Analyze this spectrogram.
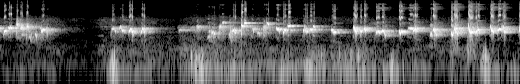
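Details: Sooty-headed bulbul in long, rapid fighting song meant to trigger other bulbuls to sing: a short opening phrase, a pause, then a long bubbling run of varied warbled notes with a few low thumps.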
